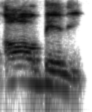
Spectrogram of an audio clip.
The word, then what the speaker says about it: Albany: near Albany Georgia so and I say it properly all Benny Georgia and as well as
